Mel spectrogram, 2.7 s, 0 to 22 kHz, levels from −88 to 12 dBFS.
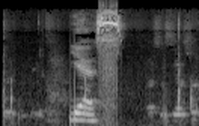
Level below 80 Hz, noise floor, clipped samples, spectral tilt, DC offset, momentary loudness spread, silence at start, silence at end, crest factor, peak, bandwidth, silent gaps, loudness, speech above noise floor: -56 dBFS; -43 dBFS; 0.8%; -0.5 dB/octave; under 0.1%; 26 LU; 0.9 s; 0.05 s; 14 dB; 0 dBFS; over 20 kHz; none; -6 LUFS; 33 dB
